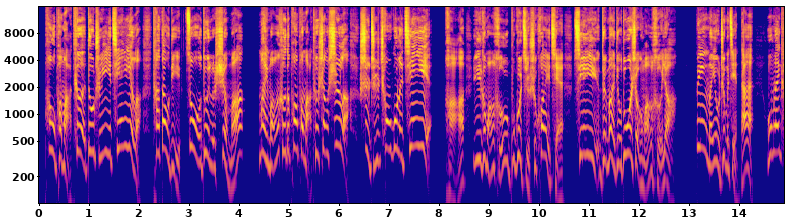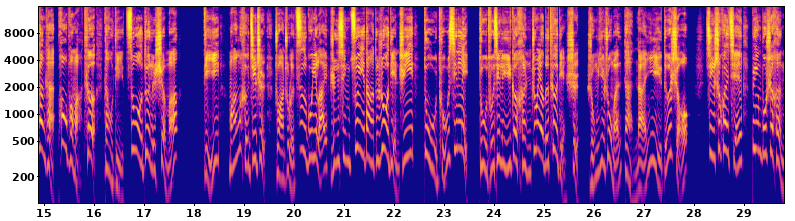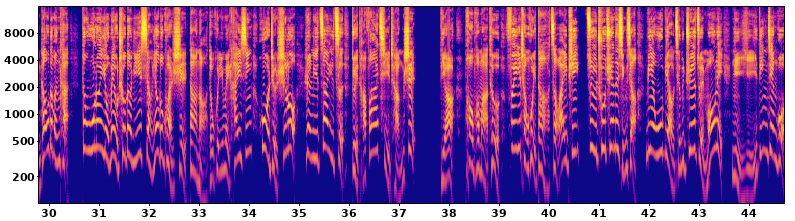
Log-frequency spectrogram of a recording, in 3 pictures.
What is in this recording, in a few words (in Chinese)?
男 杂物百科; 泡泡玛特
